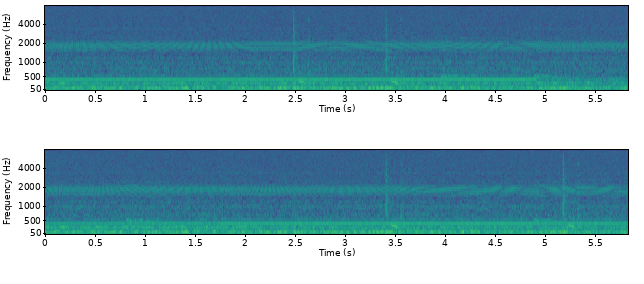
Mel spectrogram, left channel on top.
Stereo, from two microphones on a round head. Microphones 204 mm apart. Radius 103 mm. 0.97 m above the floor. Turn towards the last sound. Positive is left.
No sound to turn to.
